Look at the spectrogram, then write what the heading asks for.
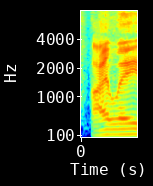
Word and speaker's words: Islay: And I have had before, Islay is how you say it?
